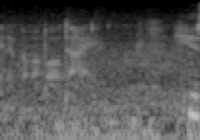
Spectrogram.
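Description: A woman's soft, whispery voice over a steady low hum, with ordinary speech starting at the very end.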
